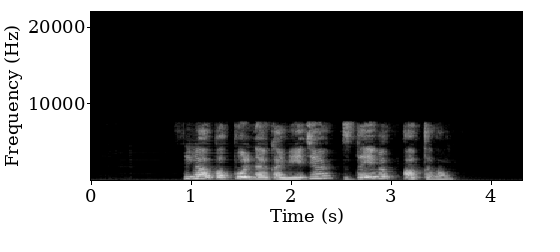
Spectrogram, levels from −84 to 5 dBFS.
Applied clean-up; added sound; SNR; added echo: neural mask model DeepFilterNet 3.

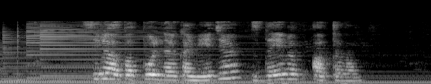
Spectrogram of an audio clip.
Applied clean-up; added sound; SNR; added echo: none; Guitar; 12 dB; reverberation time 0.2 s.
